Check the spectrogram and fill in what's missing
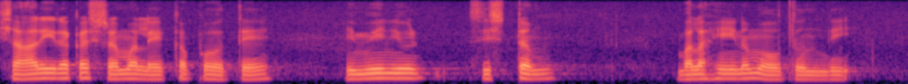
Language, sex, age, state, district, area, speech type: Telugu, male, 18-30, Telangana, Nagarkurnool, urban, spontaneous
